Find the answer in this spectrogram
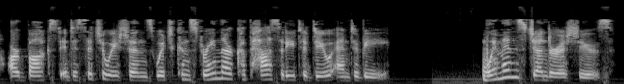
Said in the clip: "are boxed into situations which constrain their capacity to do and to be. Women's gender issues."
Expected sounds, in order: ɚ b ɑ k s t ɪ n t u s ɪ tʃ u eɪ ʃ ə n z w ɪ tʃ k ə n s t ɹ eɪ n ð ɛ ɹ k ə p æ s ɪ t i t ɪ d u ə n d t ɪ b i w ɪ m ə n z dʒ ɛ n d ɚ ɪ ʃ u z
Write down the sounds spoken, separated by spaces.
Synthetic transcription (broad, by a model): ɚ b ɑ k s t ɪ n t u s ɪ tʃ u eɪ ʃ ə n z w ɪ tʃ k ə n s t ɹ eɪ n ð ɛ ɹ k ə p æ s ɪ t i t ɪ d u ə n t ɪ b i w ɪ m ə n z dʒ ɛ n d ɚ ɪ ʃ u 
